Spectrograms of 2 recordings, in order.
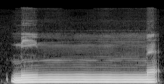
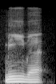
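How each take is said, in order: First: The m is doubled, held long and nasal. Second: The m is single, short and not nasal.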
